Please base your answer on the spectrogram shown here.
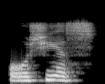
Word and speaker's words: cautious: और देखिए यहाँ पे टी का उच्चारण श करेंगे, TIO इकट्ठा आता है तो श करना है, श, और IOUS को उच्चारण ES करेंगे, कोशियस, कोशियस, सावधानी पूर्वक।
